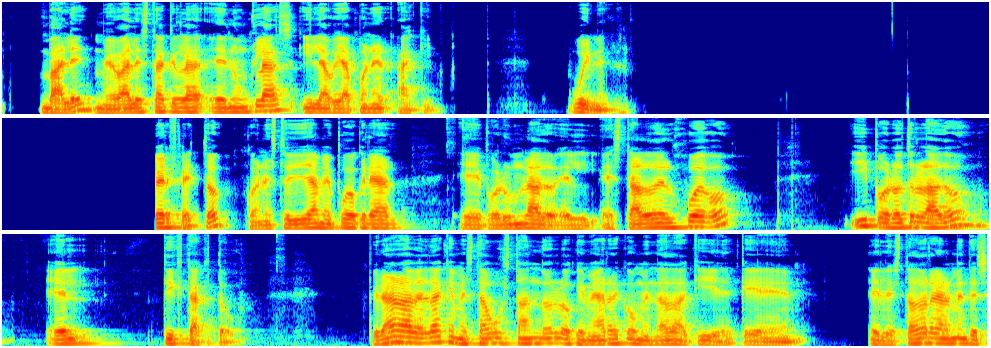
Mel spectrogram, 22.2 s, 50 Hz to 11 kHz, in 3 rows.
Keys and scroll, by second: 5.5 Escape, 7.1 alt+super+l.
